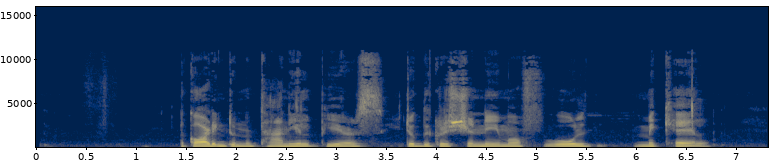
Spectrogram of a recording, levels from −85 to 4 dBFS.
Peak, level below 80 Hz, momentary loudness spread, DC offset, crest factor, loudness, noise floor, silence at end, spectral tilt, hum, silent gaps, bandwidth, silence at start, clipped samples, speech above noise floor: -4 dBFS; -62 dBFS; 11 LU; under 0.1%; 20 dB; -22 LUFS; -65 dBFS; 0.6 s; -6 dB/octave; none; none; 11 kHz; 1.45 s; under 0.1%; 43 dB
